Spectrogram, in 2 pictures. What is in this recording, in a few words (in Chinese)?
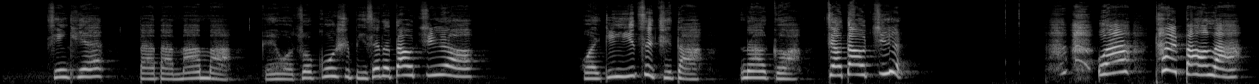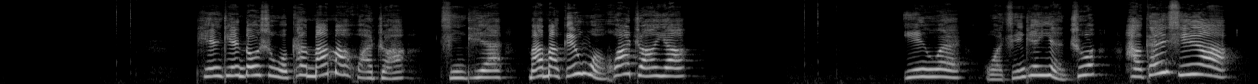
试音 妹妹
